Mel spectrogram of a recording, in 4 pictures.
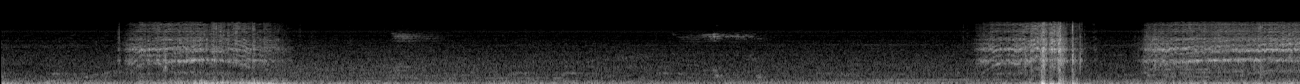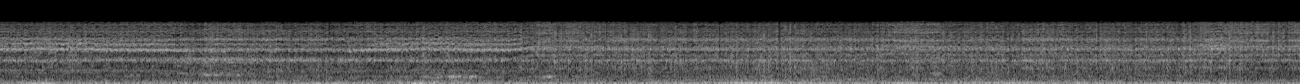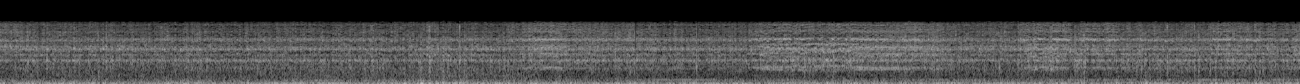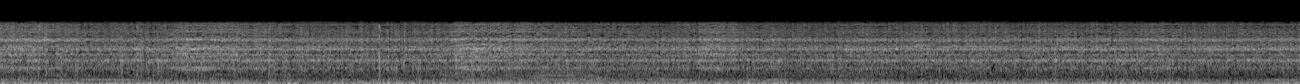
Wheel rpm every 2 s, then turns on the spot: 60, 30, 0, 0, 20, 60, 160, 160, 160, 190, 200, 200, 200, 200, 200, 200, 200, 200, 200, 200, 200, 200, 200, 200, 200, 200.
none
